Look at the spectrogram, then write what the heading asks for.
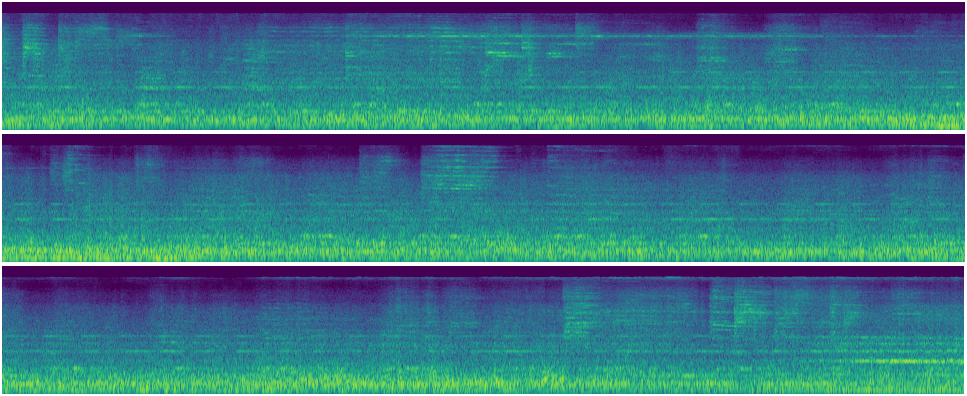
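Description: Double-stack container well cars of a long intermodal freight train rolling past: a steady loud rumble and rattle of steel wheels on rail, with thin high wheel squeals running through it.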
